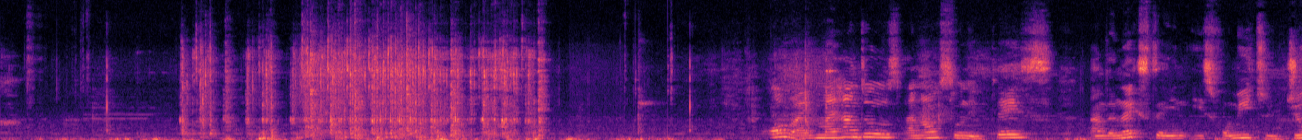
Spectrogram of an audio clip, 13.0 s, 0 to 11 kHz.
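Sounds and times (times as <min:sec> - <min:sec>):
sewing machine stitching: 0:01.8 - 0:05.5.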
